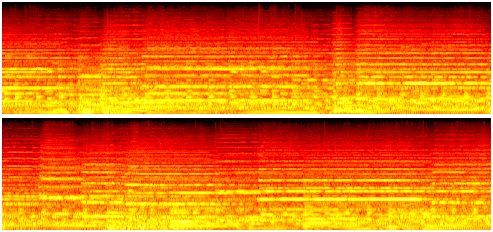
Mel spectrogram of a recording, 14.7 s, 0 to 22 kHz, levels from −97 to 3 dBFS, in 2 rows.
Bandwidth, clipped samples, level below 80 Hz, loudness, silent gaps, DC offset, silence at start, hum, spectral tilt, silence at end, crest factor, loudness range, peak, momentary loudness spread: 16 kHz; under 0.1%; -32 dBFS; -16 LUFS; none; under 0.1%; 0 s; none; -5.5 dB/octave; 0 s; 14 dB; 2 LU; -2 dBFS; 4 LU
